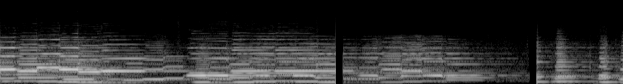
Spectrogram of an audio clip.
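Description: At 3.35 s the sound drops out for about 80 ms, then returns dull and boxy, with nothing above 4 kHz, a level roughly 5 dB lower, and a fresh background noise sitting about 30 dB under the signal. At 5.37 s the full band comes back. This is most likely the input switched to a poorer device. The short gap, the new noise floor and the level shift separate it from a simple low-pass filter or a codec narrowing its bandwidth.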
